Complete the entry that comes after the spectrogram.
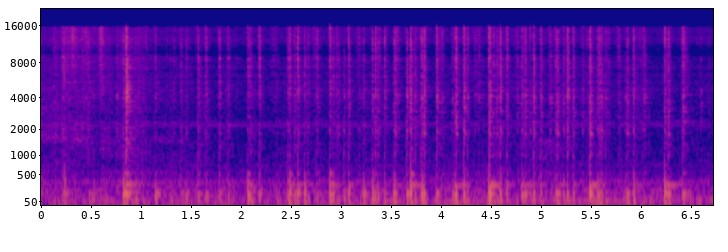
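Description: A thin, flat, rectangular shiny silver-colored metal serving tray with a beaded rim and a piece of tape on it is held up and tapped with fingertips and nails. Quick, uneven taps pile into a dense patter of dull, low thuds with a faint metallic ring around 300 Hz. Each tap dies away almost at once, with only a few sharper, louder knocks standing out.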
